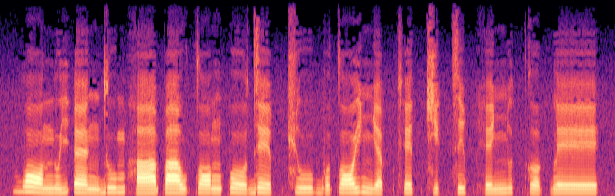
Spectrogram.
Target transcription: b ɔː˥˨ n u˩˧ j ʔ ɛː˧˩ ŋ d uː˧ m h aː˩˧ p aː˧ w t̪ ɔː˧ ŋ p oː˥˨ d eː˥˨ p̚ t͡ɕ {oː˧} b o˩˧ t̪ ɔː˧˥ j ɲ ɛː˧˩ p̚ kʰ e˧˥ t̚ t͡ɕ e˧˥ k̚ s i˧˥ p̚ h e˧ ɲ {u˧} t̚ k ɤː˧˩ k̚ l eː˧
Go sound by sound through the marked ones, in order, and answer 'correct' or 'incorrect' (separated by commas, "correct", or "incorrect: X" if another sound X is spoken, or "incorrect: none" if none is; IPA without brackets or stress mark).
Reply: incorrect: uː˧, incorrect: u˧˥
